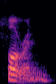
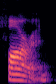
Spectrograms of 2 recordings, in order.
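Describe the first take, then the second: First: It is said in a British accent. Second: It is said in an American accent. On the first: "In British English" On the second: "In American English"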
